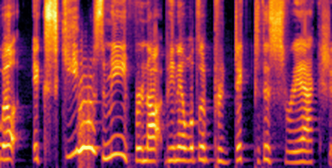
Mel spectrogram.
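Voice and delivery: loud, cutting, snarky sarcastic tone. Suggesting what someone could say in that scenario, snarky tone. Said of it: "it's in a snarky way".

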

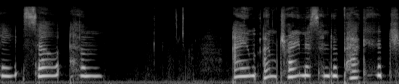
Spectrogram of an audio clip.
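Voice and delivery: put-on little-kid voice, like a five-year-old. Retelling trying to send a package: little five-year-old voice. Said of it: "going into the little five-year-old voice that I have in me".

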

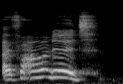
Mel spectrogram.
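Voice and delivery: sudden, high-pitched shout. Speaker retells a police officer searching the apartment, acting out the officer's yell. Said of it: "one of them yelled".

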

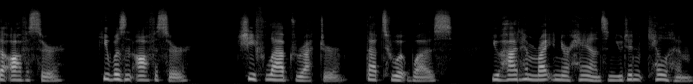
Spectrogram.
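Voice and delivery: ordinary delivery

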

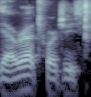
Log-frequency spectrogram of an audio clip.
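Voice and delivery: normal talking voice

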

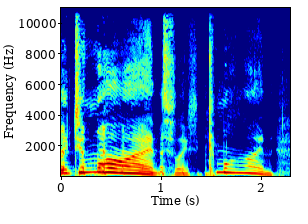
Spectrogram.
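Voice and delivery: mock very high, shrill, peevish, petulant complaining. Recapping a scene, speaker voices Yori calling to the old man, imitating petulant Yori. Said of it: "Yori says a little petulantly".

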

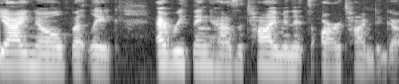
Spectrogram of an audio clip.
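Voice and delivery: ordinary delivery

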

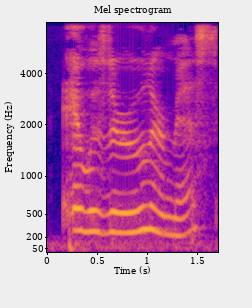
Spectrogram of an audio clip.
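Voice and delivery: loud, sudden blurted words. A narrator reads their younger self answering the bellowing teacher: blurted out. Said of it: "I blurted".

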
